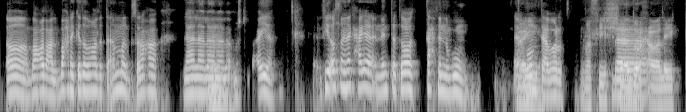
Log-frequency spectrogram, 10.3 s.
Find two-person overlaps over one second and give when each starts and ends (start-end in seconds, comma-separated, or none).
none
